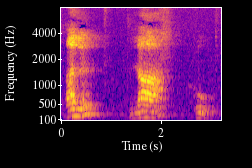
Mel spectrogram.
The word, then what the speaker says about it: Allahu: When we read it this way, there is an alif in between, we don't pronounce alif. So the word becomes Al La hu. Okay. See again. Al la hu. So we don't write this alif here, and it is written like this. Allahu. Okay. So the Arabic word is not Allah.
